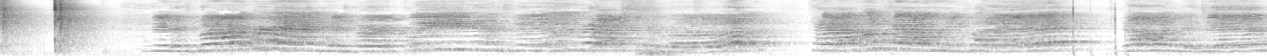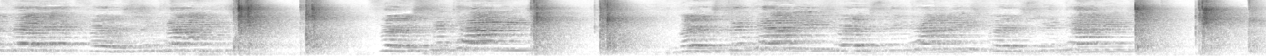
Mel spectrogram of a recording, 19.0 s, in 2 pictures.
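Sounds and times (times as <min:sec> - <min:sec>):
hand claps: 0:00.0 - 0:00.9, 0:11.2 - 0:12.2, 0:13.5 - 0:14.4, 0:18.0 - 0:19.0
children singing in unison: 0:01.1 - 0:11.3, 0:12.4 - 0:13.5, 0:14.6 - 0:18.2.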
